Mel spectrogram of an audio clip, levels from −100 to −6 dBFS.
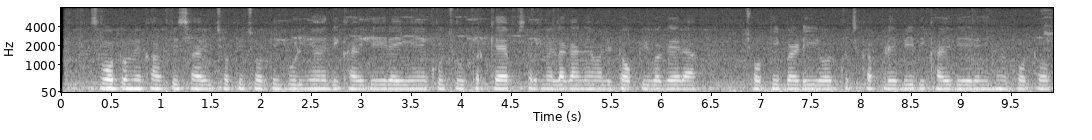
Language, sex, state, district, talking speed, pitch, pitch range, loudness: Hindi, male, Rajasthan, Bikaner, 195 wpm, 150 Hz, 145-155 Hz, -18 LUFS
